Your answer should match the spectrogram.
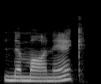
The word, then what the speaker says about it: mnemonic: The M is silent in mnemonic, but in the word amnesia, it gets pronounced as the end of the syllable M.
